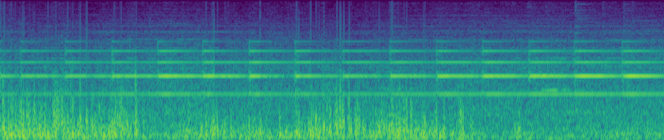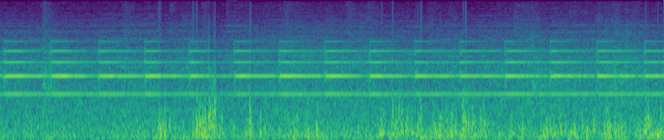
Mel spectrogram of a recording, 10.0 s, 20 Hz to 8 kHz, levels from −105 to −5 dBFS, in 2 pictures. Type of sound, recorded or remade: recorded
